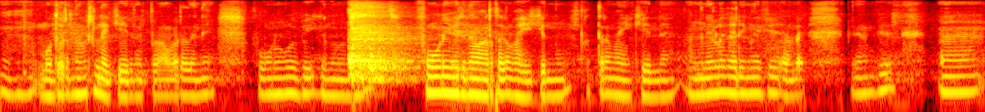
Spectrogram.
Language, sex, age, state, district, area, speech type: Malayalam, male, 18-30, Kerala, Idukki, rural, spontaneous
